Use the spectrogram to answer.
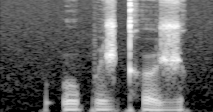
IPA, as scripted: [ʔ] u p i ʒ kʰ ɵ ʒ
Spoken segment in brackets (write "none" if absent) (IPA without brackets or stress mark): ʔ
